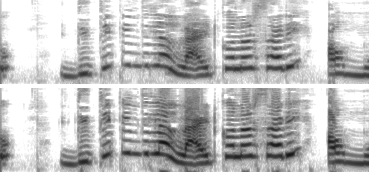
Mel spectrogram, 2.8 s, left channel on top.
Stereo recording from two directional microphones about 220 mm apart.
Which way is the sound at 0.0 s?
30° right (ahead or behind).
